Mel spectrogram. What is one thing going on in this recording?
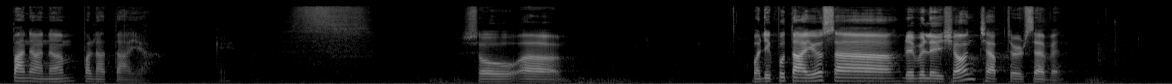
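A man speaks calmly and closely through a headset microphone.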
